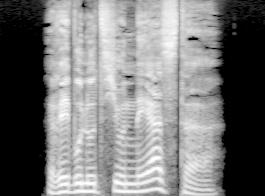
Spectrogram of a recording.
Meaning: inflection of revolutionär: 1. strong/mixed nominative masculine singular superlative degree 2. strong genitive/dative feminine singular superlative degree 3. strong genitive plural superlative degree
- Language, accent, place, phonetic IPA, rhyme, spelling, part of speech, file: German, Germany, Berlin, [ʁevolut͡si̯oˈnɛːɐ̯stɐ], -ɛːɐ̯stɐ, revolutionärster, adjective, De-revolutionärster.ogg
